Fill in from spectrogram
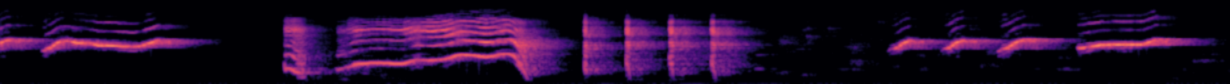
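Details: Pet parrot talking indoors, copying words like "mummy papa": bright whistled phrases with rising pitch, a long wavering syllable, quick clicking notes, then more whistled rising phrases.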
